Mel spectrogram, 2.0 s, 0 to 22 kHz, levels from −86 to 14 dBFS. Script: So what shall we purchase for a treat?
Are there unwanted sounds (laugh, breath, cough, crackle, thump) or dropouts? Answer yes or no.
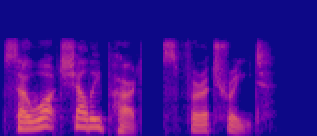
yes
